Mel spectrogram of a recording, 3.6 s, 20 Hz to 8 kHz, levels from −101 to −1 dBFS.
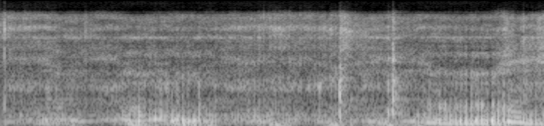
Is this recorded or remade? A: remade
